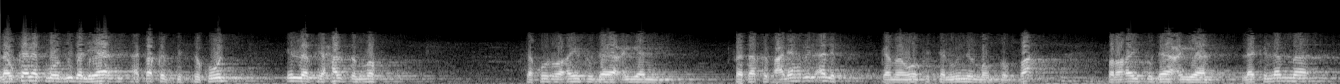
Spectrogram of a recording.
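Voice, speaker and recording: A man leads a classroom lesson, reading out a text and then patiently unpacking it. He keeps pausing to check that his students are following. His voice comes through thin and phone-like, with a long echo around it as if recorded in a big hall. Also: mid-range voice. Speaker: sheikh teaching Arabic morphology. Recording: tinny, phone-like sound in a long echoing hall.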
